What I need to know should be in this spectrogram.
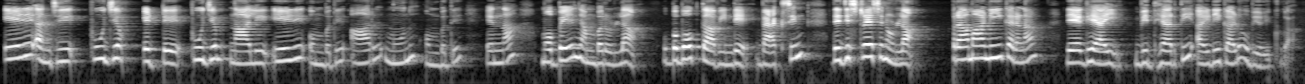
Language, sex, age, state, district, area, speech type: Malayalam, female, 18-30, Kerala, Kannur, rural, read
